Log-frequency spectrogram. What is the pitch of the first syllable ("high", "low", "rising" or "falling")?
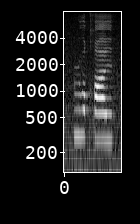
high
